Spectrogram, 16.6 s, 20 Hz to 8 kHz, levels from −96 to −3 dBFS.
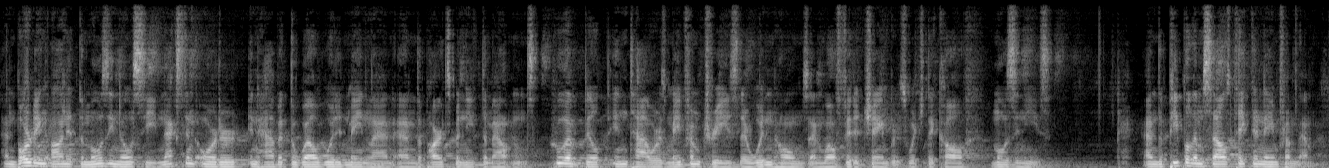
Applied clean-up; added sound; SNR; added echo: none; none; none; reverberation time 1.7 s.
